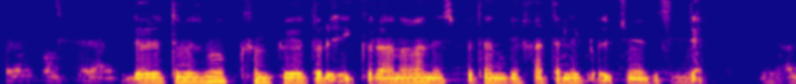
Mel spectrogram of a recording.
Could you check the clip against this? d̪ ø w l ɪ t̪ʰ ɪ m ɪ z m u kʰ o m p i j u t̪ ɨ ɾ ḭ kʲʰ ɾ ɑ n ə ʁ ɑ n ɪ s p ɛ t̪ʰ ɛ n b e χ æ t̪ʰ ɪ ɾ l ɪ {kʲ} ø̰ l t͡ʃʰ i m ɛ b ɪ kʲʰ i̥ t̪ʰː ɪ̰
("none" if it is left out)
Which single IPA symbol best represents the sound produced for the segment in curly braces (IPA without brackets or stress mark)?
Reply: kʲ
